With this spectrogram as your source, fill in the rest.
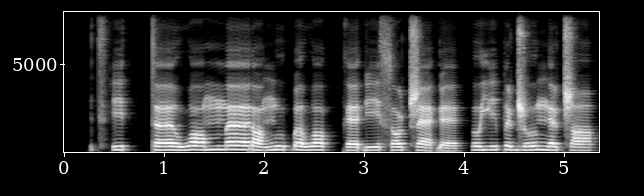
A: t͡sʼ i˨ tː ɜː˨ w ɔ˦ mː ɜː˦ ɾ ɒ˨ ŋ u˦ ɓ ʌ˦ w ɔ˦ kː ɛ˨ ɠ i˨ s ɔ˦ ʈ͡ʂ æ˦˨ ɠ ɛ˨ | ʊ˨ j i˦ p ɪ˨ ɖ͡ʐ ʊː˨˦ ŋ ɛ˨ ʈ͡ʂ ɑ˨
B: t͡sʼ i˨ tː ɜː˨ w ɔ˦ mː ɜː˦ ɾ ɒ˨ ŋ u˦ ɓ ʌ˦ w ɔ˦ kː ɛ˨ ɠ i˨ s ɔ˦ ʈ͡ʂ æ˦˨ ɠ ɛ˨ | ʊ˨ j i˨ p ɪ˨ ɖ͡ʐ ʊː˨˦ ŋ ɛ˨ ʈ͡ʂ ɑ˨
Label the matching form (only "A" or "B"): B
